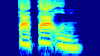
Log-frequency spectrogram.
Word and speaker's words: kakain: Kakain. Kakain. Kakain is spelled as K-A-K-A-I-N.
